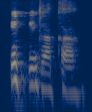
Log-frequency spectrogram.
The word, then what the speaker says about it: Adaka: Ma'am, am I pronouncing your name correctly? Is it Adaka or Adaka? Sorry. Adaka.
